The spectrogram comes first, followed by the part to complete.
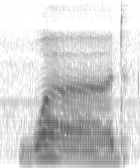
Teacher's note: Word. No pronouncing of the R.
